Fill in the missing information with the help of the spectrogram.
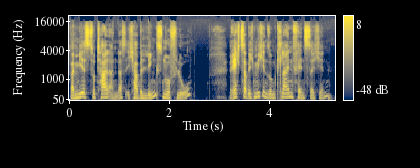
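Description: A man's voice: a little high, lively intonation, moderate pace, no echo. Laid-back man co-hosting, dry sound. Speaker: podcast co-host. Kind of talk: casual chat.

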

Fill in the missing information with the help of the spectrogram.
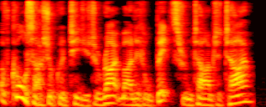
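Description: Reading a first-person diary from a script, this man takes a conversational, confiding storytelling approach, like an audiobook narrator. His mid-range voice moves quickly, with lively intonation and a breathy edge.

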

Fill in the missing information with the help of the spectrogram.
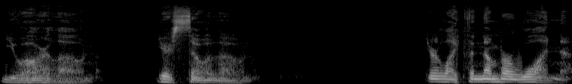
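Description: A man voicing a creepy, taunting male spirit with a horrific, gravelly, drawn-out voice in audio drama outtakes. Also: deep voice, a little mellow, full character voice.

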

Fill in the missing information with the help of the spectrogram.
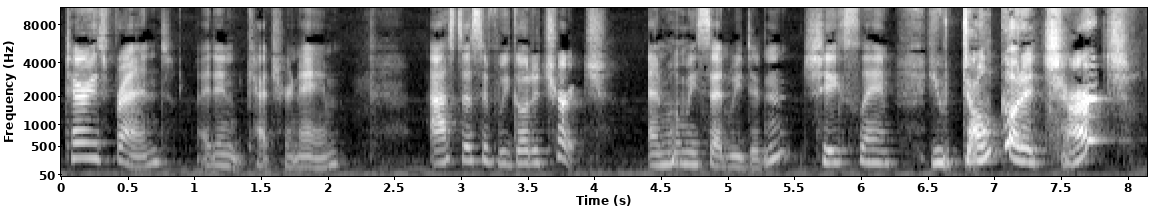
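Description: A woman's voice: mid-range voice, animated, normal speed, sharp tone. Woman, young adult, podcast co-host, dry, wry storyteller. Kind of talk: recounting a dinner outing.

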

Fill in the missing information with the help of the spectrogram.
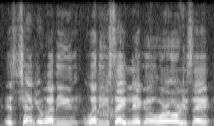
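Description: A man's voice: high voice, little pitch movement, fast talker. Laughing, profane man co-hosting. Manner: loose, profane, laughs often. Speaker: co-host. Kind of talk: casual radio show chat.

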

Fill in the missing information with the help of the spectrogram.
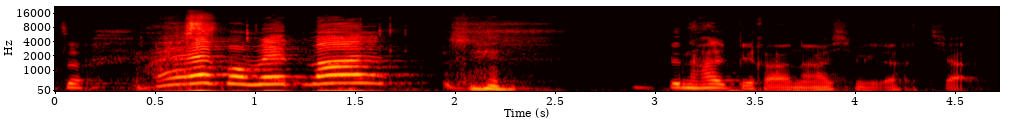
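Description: A man's voice: sits high, wildly swooping pitch, measured pace, fairly bright tone. Dry-joking man on a podcast. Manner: dry, joking, self-mocking. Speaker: podcast co-host. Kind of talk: casual podcast banter.

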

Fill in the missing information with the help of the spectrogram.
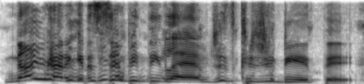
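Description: A woman's voice: sits high, expressive, fast. A young woman co-hosting a podcast, casual chat, blunt and teasing with lots of slang. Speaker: podcast co-host.

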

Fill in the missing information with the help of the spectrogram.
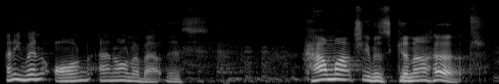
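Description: A man's voice: high voice, lively intonation, unhurried. A middle-aged man preaching a sermon, humorous and often asking his listeners questions.

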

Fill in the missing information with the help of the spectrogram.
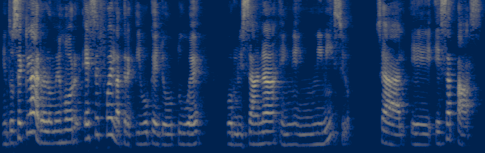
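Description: A woman speaks in a lowish voice, talking through her thoughts in a casual monologue. She repeats phrases and turns to her listeners directly. The recording has a noticeable room echo. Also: animated, unhurried. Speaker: podcast host. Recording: roomy echo.

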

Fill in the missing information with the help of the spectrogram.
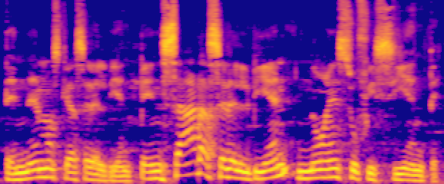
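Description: A man's voice: big pitch swings, a little slow, darkish tone. A man giving a casual sermon to wives, talking conversationally with many fillers and repeated words. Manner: acts out quoted wives in a higher voice. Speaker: preacher.

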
